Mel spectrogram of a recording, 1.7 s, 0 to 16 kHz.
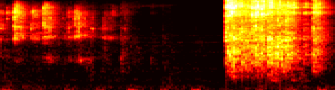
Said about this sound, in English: Are you going to chase after him? Yes. So go ahead and roll 4 dice. 15. I rolled a 16.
